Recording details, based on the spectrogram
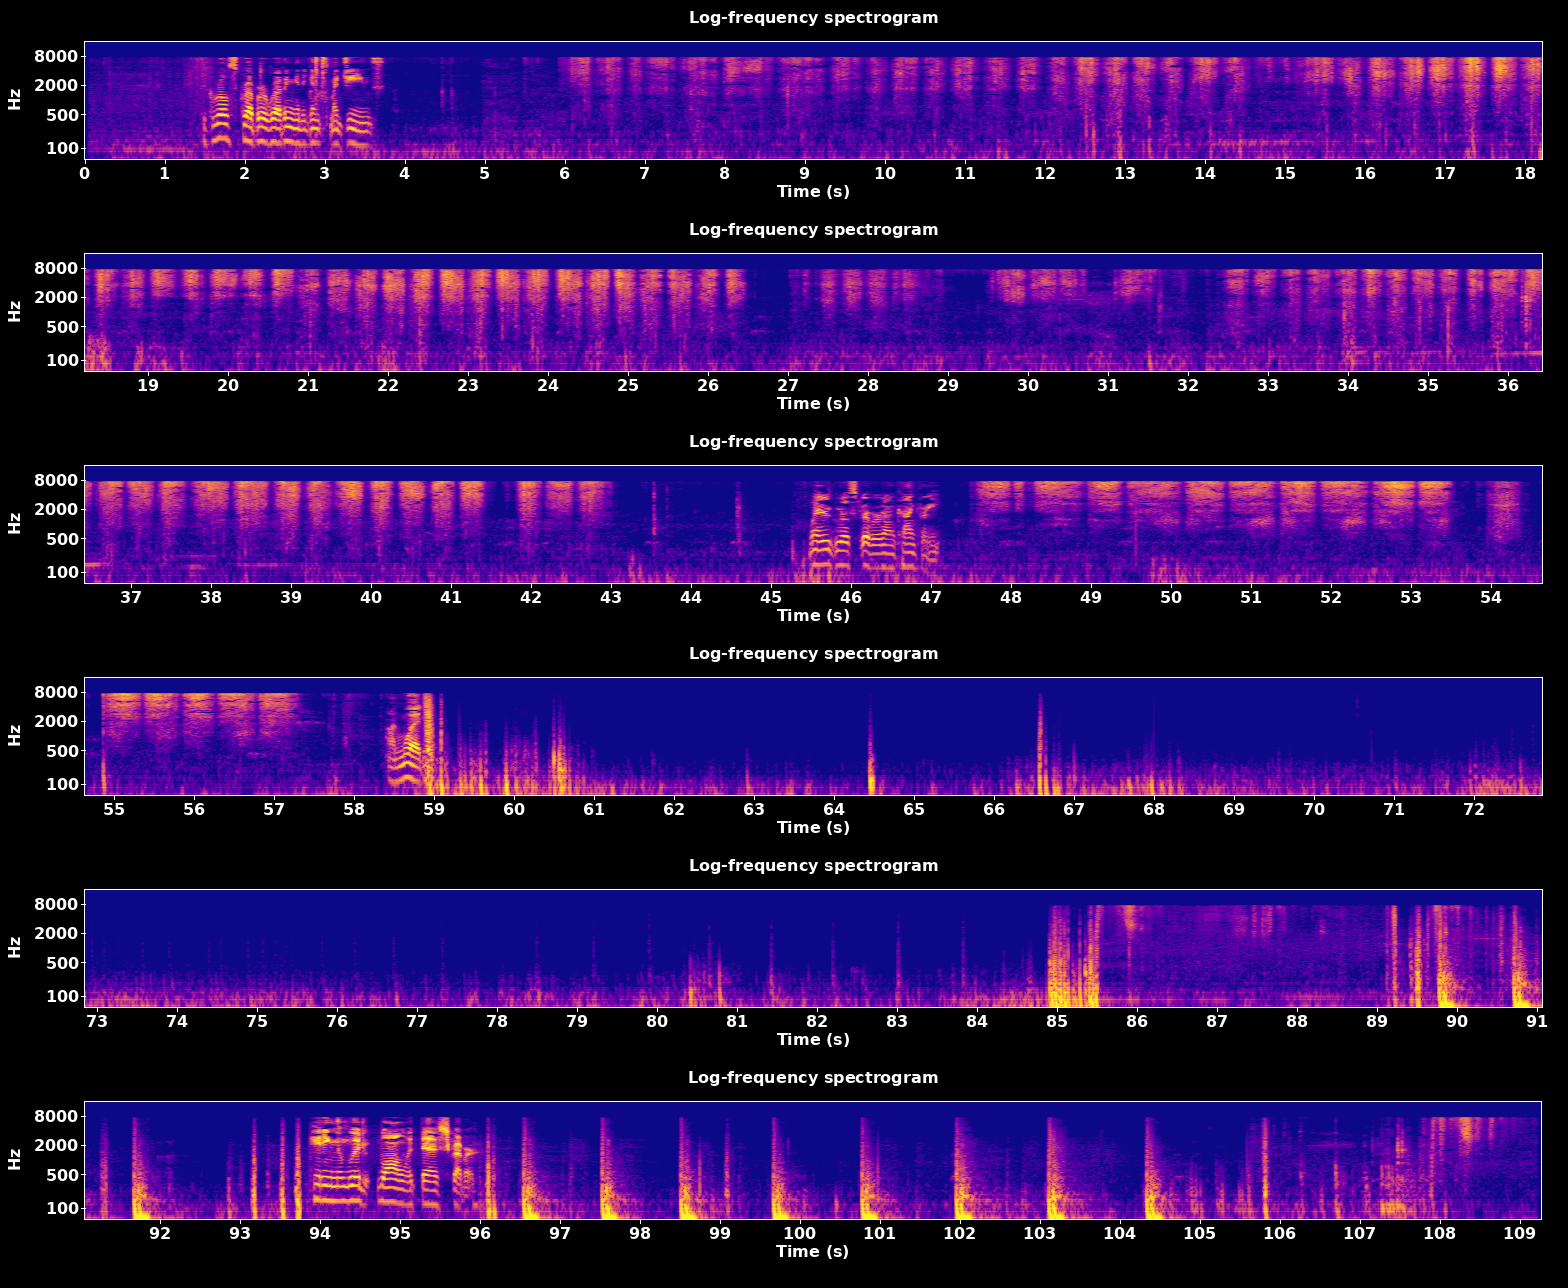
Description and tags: Metal scrubber against jeans
rubbed the leg of denim jeans with a metal toothed grill scrubber, recorded using a Sennheiser mic, outside.
metal, rubbed, bizarre, friction, rub, technica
